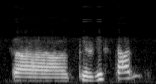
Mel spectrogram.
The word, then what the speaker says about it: Kyrgyzstan: How do you pronounce that town? – The country or the city? – Oh, both. – Okay, it's country's Kyrgyzstan, and the city is the capital, Bishkek.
